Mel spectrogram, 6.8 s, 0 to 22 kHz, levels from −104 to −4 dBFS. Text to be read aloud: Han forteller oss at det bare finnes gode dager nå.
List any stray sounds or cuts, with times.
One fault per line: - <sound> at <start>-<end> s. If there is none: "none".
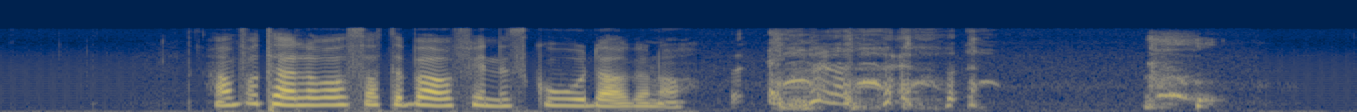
- cough at 3.6-5.0 s
- cough at 5.7-6.1 s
